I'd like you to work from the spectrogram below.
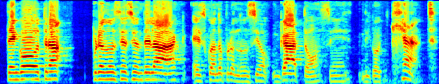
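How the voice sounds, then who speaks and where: A woman English teacher explaining grammar in an online class, patient and explanatory, often checking in with quick questions. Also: on the low side, sharp tone.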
